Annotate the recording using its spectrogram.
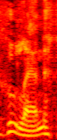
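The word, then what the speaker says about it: Hew Len: heads nodding in dr len's world and it's actually dr hulen i've shortened it from e to dr len but it's actually dr hulen if you want to say his name correctly in doctor hulen's world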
